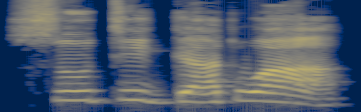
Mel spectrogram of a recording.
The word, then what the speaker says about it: Ncuti Gatwa: So, and I don't know how to pronounce the brother's name, Sabrina. So come on with it. Ncuti Gatwa.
